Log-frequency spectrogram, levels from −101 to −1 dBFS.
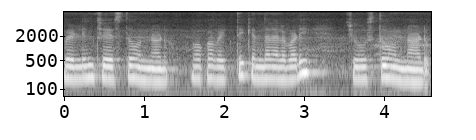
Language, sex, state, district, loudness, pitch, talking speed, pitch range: Telugu, female, Andhra Pradesh, Srikakulam, -14 LUFS, 180 Hz, 115 wpm, 170-190 Hz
